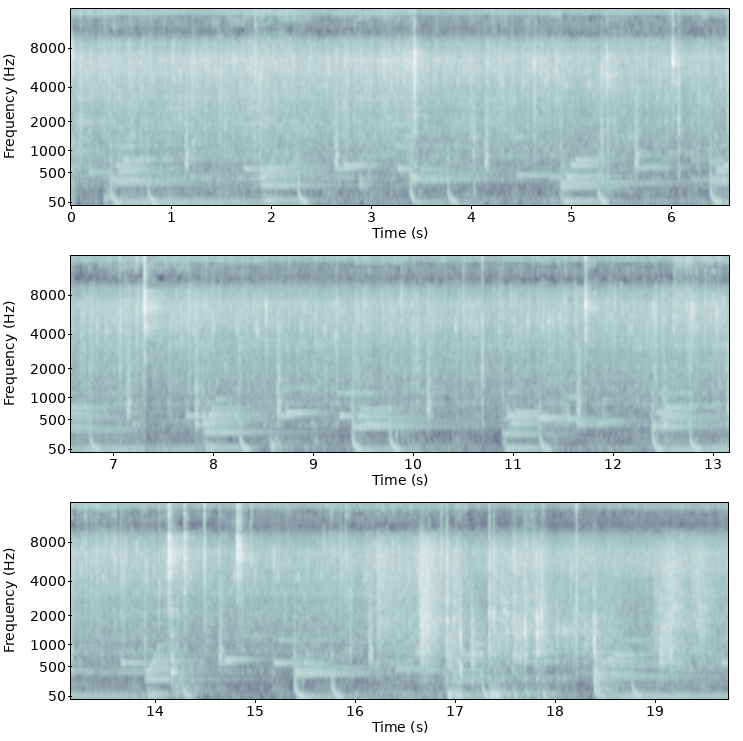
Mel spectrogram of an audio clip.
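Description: Chicken wings fry steadily in hot oil in a pan, a dense continuous sizzle and crackle with faint scraping and stirring knocks throughout, close and loud, with no voices.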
